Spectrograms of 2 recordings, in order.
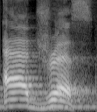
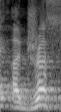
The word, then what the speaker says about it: address: It is pronounced address, that is location. But when you say, what should I call you? As a verb, it means, how should I address you?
